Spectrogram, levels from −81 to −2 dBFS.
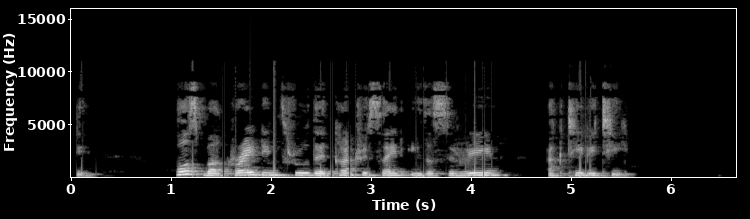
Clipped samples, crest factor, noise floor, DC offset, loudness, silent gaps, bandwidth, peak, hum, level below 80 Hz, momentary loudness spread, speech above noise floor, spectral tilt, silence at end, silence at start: under 0.1%; 18 dB; under -90 dBFS; under 0.1%; -16 LUFS; 0.77-0.92 s, 4.61-4.74 s; 9.6 kHz; 0 dBFS; none; -52 dBFS; 13 LU; over 74 dB; -5.5 dB/octave; 1.05 s; 0.05 s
